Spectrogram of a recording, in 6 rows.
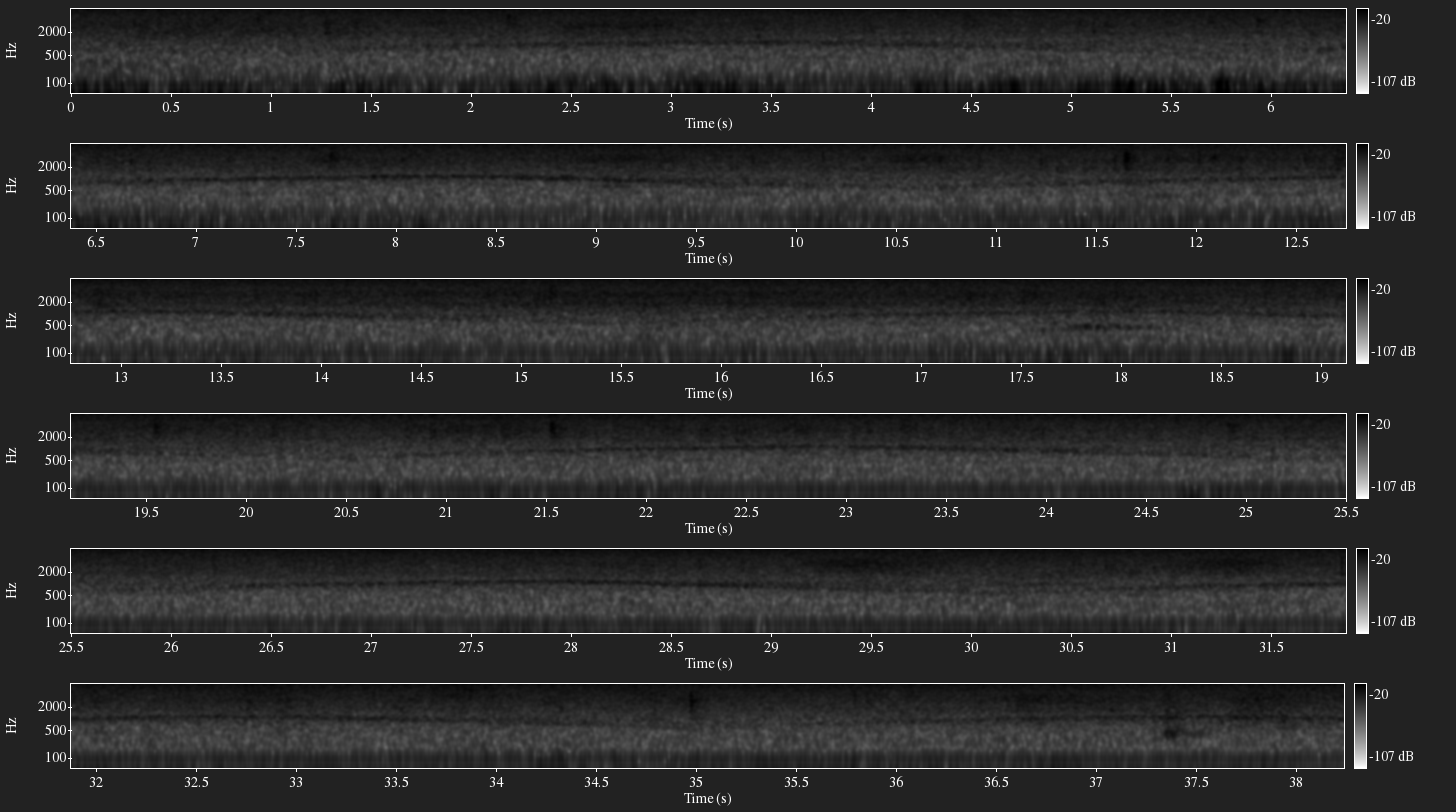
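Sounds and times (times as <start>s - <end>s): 
rain: 0.1s - 38.2s.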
